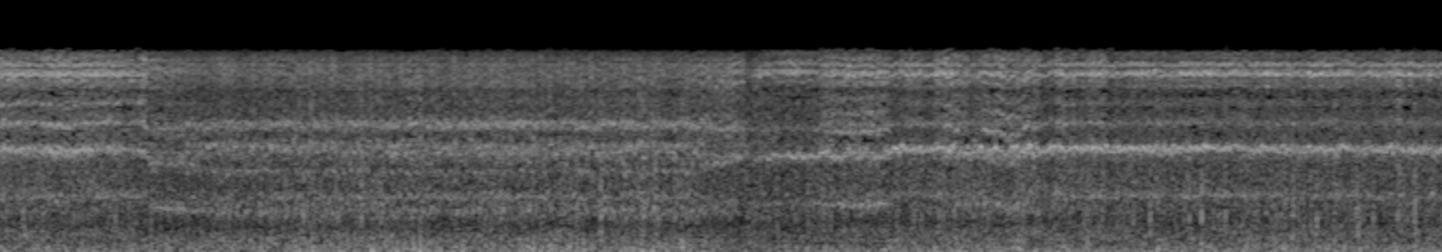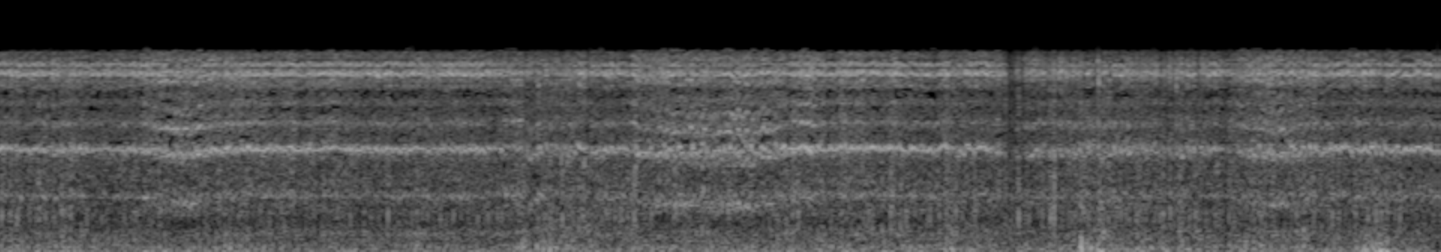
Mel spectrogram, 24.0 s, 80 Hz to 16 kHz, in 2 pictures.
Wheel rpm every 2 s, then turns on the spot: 220, 200, 200, 210, 220, 230, 230, 230, 230, 220, 230, 230.
none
